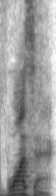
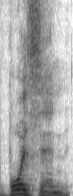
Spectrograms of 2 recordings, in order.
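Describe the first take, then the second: First: The name is said the Cajun way. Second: The name is said the Alabama way. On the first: "in South Louisiana is Voisin" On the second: "I guess you pronounce it Voisin in uh, Alabama"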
